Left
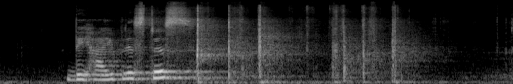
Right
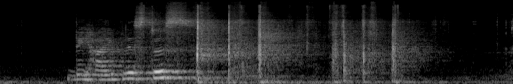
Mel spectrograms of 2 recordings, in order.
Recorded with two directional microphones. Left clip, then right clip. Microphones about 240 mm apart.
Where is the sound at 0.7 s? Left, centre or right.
Left.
